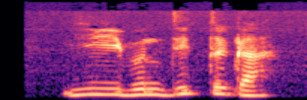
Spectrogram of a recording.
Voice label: "yiib-n-dɩtga", mos-en; pair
